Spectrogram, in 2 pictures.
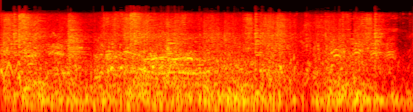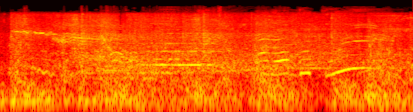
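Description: Game battle sounds clash and explode.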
